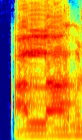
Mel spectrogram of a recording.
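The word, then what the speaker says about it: الله: জি, জবর অথবা পেশ হইলে লামের ডাইনে জবর অথবা পেশ হইলে তাইলে পুর করিয়া পড়িতে হবে, আল্লাহু এরকম পড়িতে হবে।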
